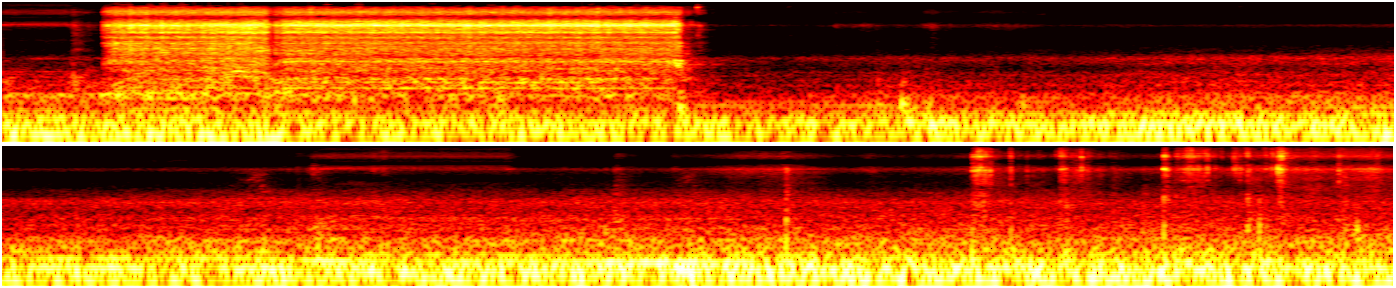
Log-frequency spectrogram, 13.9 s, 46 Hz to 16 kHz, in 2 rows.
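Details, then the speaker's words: Mazda CX-5 electronic parking brake set to maintenance mode before rear pad and rotor replacement, microphone right next to the rear caliper motor: high, steady electric whir about three seconds, then stops as the motor retracts normally. "I'm going to put this camera with the sound right next to the caliper motor so you can hear it when I disengage and put in maintenance mode the rear brake caliper motor."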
